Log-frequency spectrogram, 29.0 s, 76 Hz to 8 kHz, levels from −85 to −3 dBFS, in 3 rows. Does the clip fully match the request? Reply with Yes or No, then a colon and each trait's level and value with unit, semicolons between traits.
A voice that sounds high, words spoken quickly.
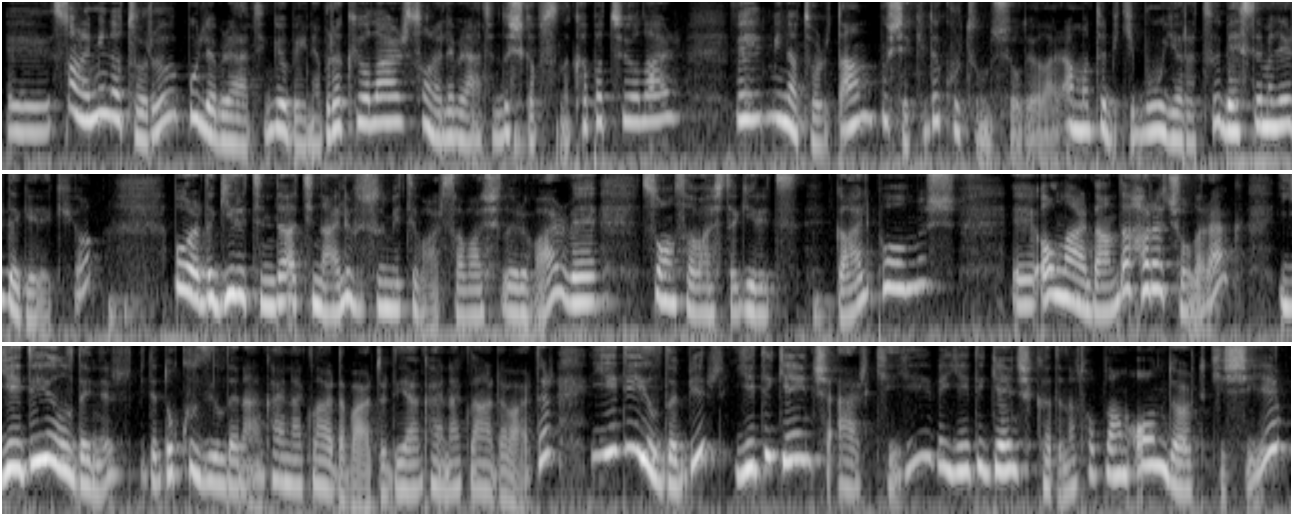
Yes: high, 235 Hz; fast, 150 wpm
